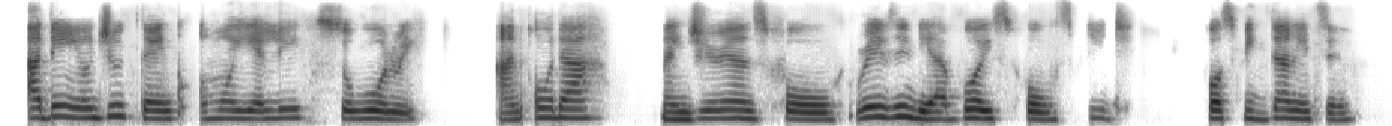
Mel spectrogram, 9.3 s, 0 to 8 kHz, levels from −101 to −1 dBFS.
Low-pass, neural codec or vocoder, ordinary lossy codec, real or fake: none; codec, 16 kHz, 2 kbps, X-Codec, HuBERT features, trained on general audio; none; fake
